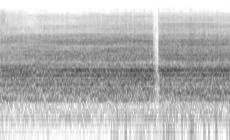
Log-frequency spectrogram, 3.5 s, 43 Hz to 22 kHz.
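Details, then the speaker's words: 2008 Toyota FJ Cruiser old rear wiper motor, bench-tested removed from the door: steady harsh rasping grind runs nonstop with a brief dropout, even with the shaft not touching metal; internally worn motor, replaced with a genuine Toyota part. "So I hooked up one of the old motor, and you can hear it right now is making a terrible noise."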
